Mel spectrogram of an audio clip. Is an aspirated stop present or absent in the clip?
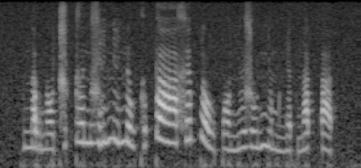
absent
